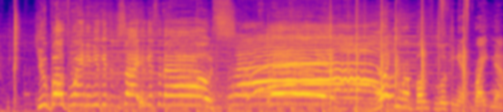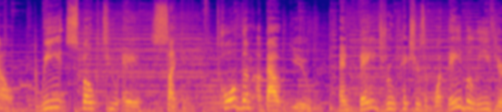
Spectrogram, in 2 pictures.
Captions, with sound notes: you both win and you get to decide who gets the mouse! (cheering) - What you're both looking at right now. We spoke to a psychic, told them about you, and they drew pictures of what they believe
